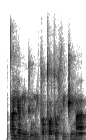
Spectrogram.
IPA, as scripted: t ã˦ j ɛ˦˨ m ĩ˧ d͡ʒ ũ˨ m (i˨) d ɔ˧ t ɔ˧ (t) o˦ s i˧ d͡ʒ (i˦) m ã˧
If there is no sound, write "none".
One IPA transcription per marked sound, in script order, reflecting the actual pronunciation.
i˧, t, i˦

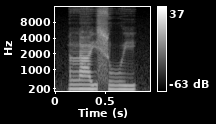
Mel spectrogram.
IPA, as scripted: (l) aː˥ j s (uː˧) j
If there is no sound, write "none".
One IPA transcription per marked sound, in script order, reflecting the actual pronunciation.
l, uː˧

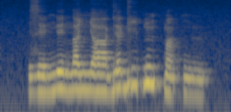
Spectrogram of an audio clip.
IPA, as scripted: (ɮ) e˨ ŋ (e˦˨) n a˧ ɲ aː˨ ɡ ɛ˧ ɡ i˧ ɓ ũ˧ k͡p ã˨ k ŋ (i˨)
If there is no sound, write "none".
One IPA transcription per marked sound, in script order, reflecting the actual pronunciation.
z, e˦˨, ɨ˨

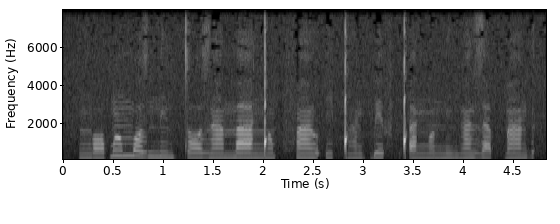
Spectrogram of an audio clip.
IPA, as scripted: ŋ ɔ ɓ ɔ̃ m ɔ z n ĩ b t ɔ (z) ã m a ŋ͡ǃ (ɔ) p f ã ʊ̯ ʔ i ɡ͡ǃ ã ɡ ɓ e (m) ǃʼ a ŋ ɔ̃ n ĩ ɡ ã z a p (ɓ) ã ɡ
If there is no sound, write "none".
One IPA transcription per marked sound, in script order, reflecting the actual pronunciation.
z, ɔ̃, f, ɓ

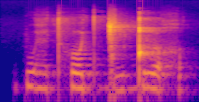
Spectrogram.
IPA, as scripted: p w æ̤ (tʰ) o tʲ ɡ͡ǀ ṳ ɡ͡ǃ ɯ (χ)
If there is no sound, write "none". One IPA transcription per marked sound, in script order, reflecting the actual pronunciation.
tʰ, χ

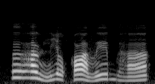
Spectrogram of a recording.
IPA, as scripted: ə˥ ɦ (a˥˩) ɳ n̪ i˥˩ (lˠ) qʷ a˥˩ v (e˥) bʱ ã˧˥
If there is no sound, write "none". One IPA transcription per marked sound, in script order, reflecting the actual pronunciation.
a˥˩, l, e˥

